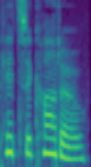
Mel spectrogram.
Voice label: "pizzicato", us

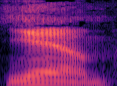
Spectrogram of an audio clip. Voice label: "yam", us

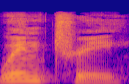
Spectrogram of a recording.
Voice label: "wintry", us

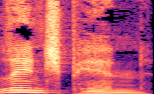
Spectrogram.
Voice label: "linchpin", us

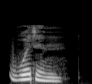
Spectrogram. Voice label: "wooden", us

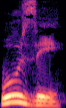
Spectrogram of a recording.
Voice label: "woozy", us

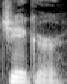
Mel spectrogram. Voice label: "jigger", us

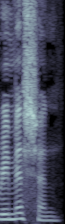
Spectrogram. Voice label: "remission", us

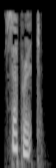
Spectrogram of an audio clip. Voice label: "separate", us

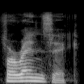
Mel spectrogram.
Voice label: "forensic", us

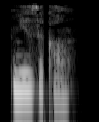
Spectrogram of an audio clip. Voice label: "musical", us

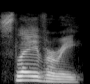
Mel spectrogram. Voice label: "slavery", us

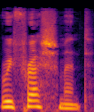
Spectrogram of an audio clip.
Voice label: "refreshment", us

